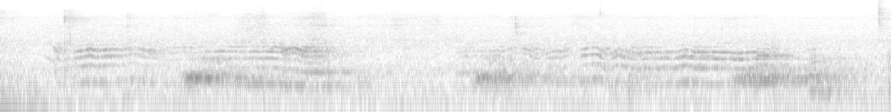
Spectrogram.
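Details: Twelve-day-old Labrador Retriever puppy, just cleaned after getting dirty, giving thin, wavering whines and whimpers that rise and fall in a few drawn-out bursts over a quiet indoor hum.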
